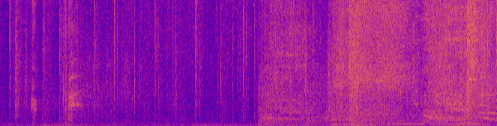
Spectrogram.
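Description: Footsteps walk over a hard floor.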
